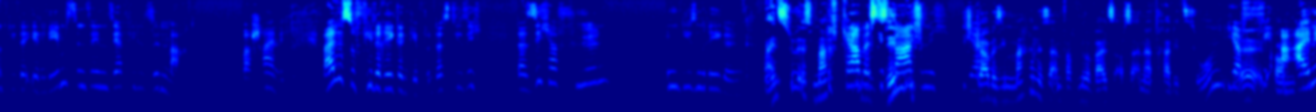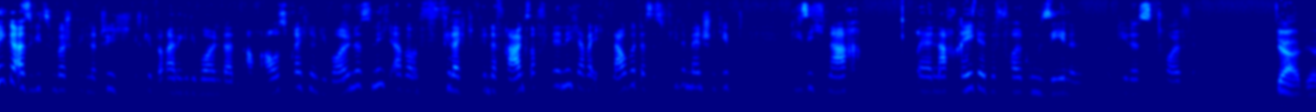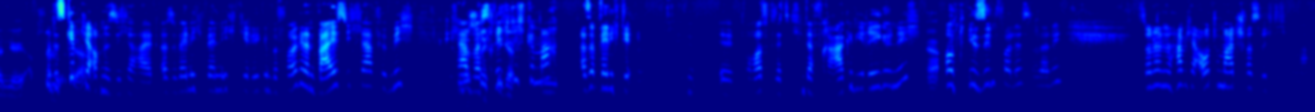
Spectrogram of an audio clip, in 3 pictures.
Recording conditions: poor sound quality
